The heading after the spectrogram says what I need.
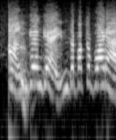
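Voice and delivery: loud, high scolding order; angry shout. Acted. Woman ordering the man to clear off, angrily shouted. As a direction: shoo him off loudly.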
